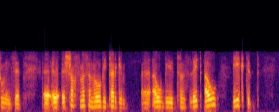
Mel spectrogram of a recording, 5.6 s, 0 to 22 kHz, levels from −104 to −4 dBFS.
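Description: The whole clip carries GSM full-rate codec damage. The speech sounds buzzy and gravelly, which fits 13 kbps. The band runs only from 150 Hz to 3.4 kHz.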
